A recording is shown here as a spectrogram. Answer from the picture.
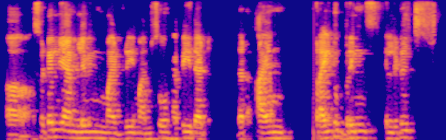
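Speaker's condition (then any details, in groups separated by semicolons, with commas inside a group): Stammering; stammering began around age eight, undiagnosed learning disability, self-diagnosed dyslexia and dyspraxia, motor coordination difficulties; stammering no longer affects everyday life, enjoys stammering now; difficulty articulating and forming sentences, worse in English as non-native language; repeated sounds, repeated words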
